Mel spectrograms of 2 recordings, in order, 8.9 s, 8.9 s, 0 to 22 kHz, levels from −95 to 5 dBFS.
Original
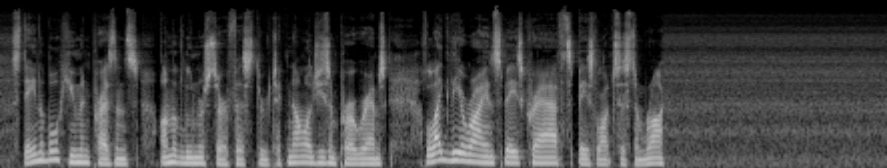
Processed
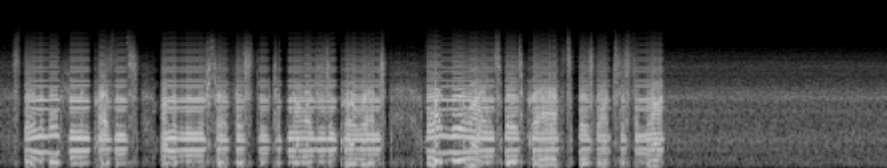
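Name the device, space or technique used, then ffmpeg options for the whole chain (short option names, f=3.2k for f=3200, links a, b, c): ring modulator pedal into a guitar cabinet: -af "aeval=exprs='val(0)*sgn(sin(2*PI*570*n/s))':c=same,highpass=76,equalizer=f=140:t=q:w=4:g=7,equalizer=f=330:t=q:w=4:g=-9,equalizer=f=620:t=q:w=4:g=5,equalizer=f=2k:t=q:w=4:g=9,equalizer=f=3.3k:t=q:w=4:g=-9,lowpass=f=3.7k:w=0.5412,lowpass=f=3.7k:w=1.3066,volume=3dB"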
